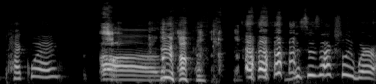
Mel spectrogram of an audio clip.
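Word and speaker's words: Pequea: about p iqui uh folks this is this is pekwe um this is actually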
